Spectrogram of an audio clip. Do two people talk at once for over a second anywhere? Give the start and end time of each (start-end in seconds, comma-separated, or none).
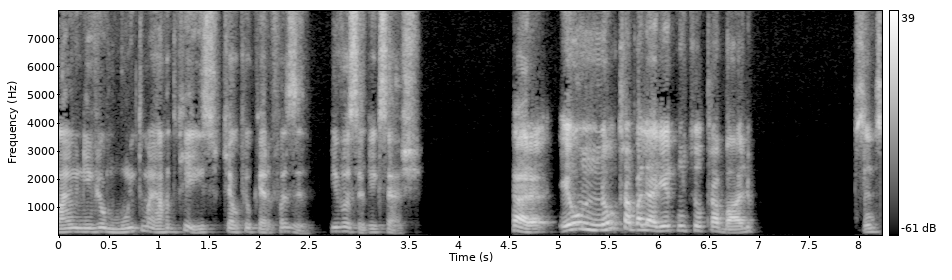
none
